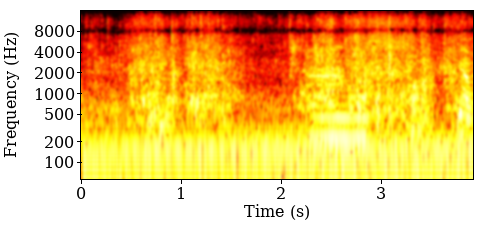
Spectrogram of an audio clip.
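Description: Bath filling from the tap with bubble bath added, a close steady trickling and splashing of running water, moderately loud, with no talk.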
